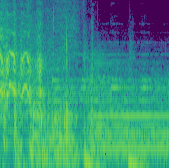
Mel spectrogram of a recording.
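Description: A horse whinnies loudly and close at the start, a shaky high neigh followed by a couple of heavy hoof thuds and snorts, with no voices.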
